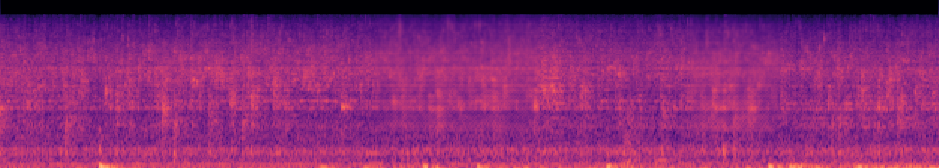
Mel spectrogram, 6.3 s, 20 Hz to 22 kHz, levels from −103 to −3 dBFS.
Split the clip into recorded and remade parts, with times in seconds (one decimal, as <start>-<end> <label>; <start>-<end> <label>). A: 0.0-2.5 recorded; 2.5-3.6 remade; 3.6-4.6 recorded; 4.6-5.2 remade; 5.2-6.3 recorded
